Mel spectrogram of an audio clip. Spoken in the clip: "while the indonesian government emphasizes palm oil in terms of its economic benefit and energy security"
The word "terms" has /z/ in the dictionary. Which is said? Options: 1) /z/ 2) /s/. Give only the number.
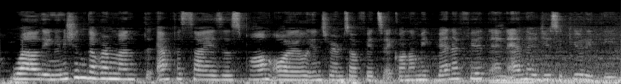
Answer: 2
